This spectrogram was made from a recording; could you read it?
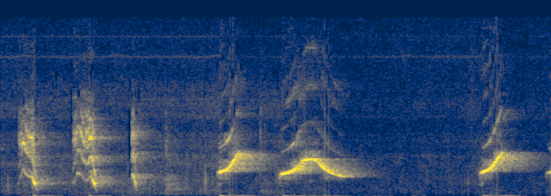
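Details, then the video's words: Caged pet female yellow-naped amazon parrot: a few short downward-sweeping calls, then loud arched whistles that climb and fall, repeated with pauses between them, in a quiet indoor room. "My Talking Parrot"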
